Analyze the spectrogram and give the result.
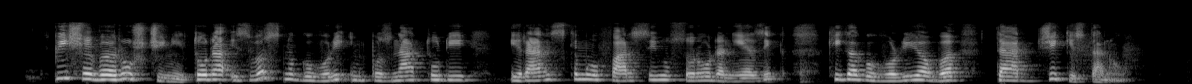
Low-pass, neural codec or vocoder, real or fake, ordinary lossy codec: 7.2 kHz; none; real; none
